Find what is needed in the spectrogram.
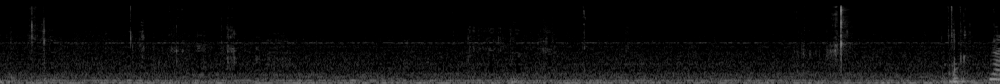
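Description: Scissors snipping through thick collaged paper, cutting the angled corners off a paper tag to shape its top. Faint scattered cuts, with a single sharp click near the end.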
